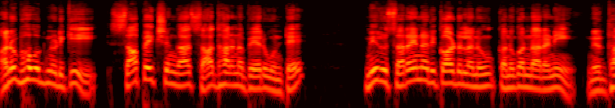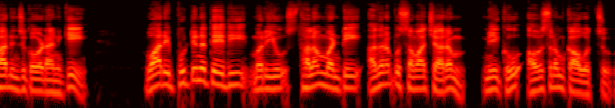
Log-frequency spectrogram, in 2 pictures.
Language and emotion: Telugu, neutral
